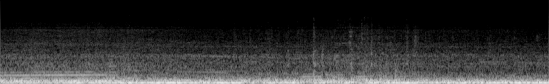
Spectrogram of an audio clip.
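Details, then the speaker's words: Mazda FC RX-7 with welded rear differential, before a Mazdaspeed 2-way LSD install, driving a sharp turn: low road rumble with scrubbing tire chirps as the rear end binds and hops. It is also jolty on and off throttle. "I'm gonna take a sharp turn. You can hear the rear end."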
